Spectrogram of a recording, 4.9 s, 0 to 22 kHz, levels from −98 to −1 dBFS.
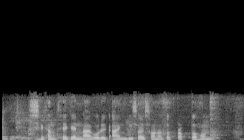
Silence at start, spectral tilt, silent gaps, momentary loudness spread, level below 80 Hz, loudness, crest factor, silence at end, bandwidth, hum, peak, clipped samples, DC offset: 0.05 s; -3.5 dB/octave; none; 11 LU; -66 dBFS; -29 LUFS; 20 dB; 0.05 s; 8 kHz; none; -10 dBFS; under 0.1%; under 0.1%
